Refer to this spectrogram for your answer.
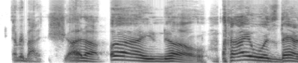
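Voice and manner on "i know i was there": put-on know-it-all host voice. Mocking the host's claim to have been there: imitating Joe Scarborough. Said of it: "I wanna start talking that way".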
